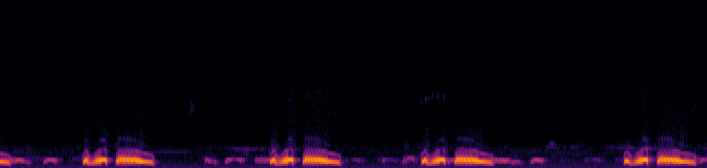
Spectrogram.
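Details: Spotted dove giving a challenging fighting coo: soft low introductory notes, then a short hooked coo and a longer loud coo with a falling tail, repeated about every three seconds in a quiet setting.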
